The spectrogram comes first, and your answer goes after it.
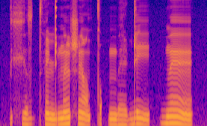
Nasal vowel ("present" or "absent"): present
